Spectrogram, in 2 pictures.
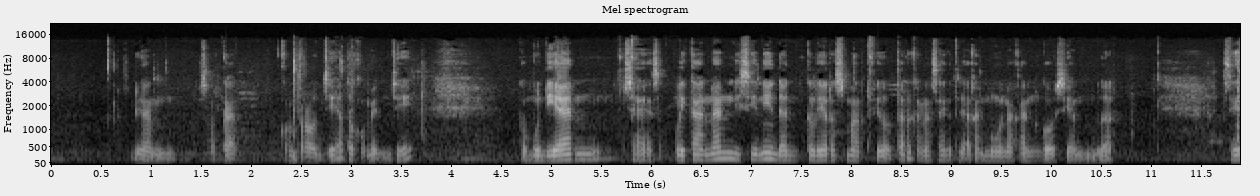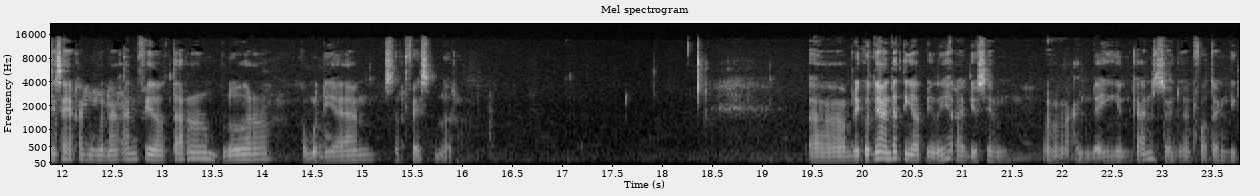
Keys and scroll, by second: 2.4 super+j.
